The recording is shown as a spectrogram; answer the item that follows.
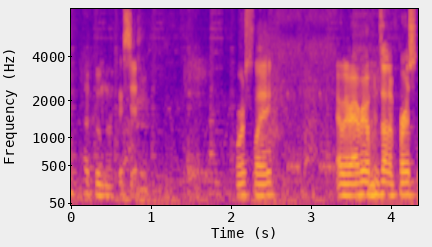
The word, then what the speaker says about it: Akumu: Or, how do you pronounce it? Akumu. Akumu.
